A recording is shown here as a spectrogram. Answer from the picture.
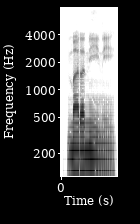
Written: Maranini

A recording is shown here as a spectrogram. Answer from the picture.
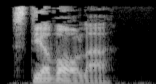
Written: Stiavola

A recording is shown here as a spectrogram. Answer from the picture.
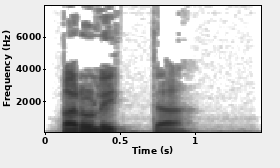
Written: paroletta

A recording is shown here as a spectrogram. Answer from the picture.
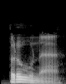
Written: pruna

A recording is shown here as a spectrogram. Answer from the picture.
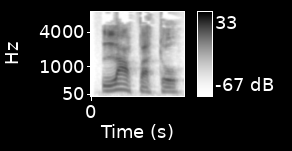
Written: lapazio

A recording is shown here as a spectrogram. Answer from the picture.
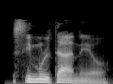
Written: simultaneo

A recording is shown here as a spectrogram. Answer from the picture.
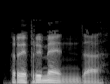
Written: reprimenda

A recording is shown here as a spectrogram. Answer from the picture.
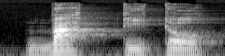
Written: battito

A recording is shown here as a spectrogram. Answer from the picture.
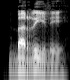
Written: Barrili

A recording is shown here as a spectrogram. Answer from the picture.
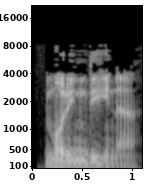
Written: morindina

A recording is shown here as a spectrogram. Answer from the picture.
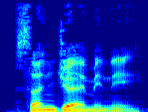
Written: San Gemini

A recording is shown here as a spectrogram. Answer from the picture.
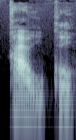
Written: cauco

